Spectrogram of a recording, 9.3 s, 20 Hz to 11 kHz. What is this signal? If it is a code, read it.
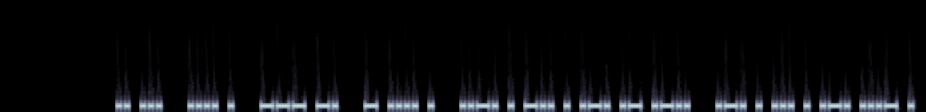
Morse code, heard as a keyed tone, about 32 wpm, 700 Hz. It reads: IS HE ON THE FEDERAL RESERVE
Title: Sentences from Top 1000 Words - Review Part 6 - 30wpm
